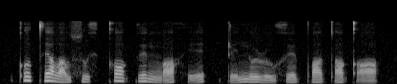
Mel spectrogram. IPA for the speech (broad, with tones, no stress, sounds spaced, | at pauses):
kʼ o˥˧ t̪ʰ ɪ˥˧ lˠ ɪ˩˥ lˠ sʷ ɪ˩˧˩ x kʰ ɔ˥˧ k ø˥˧ ŋ ɒ˩˧˩ h ɪ˩˥ | ʈ ɪ˩˥ n u˩˧˩ ɭ u˩˥ x ø˩˧˩ pʰ ɒ˥˧ tʼ ɒ˥˧ kʼ ɒ˩˧˩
